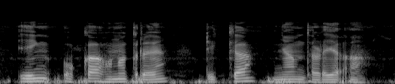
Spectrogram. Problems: constant background noise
